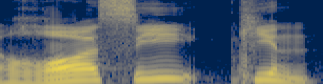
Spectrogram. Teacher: qaf di sini kurang kuat sehingga cenderung terdengar huruf kaf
